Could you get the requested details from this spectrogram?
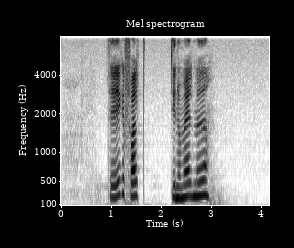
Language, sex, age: Danish, female, 35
